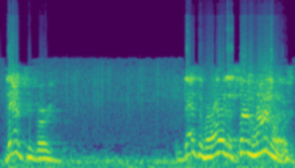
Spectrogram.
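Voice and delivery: high, breaking, stammering horror; the floor drops out as he hears he's dead; horrified disbelief. Acted. Caller learns his own death from the housekeeper, high with horror.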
